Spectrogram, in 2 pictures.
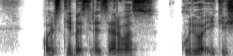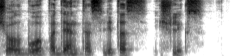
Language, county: Lithuanian, Kaunas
